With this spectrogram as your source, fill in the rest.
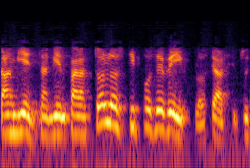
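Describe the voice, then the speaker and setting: A man speaks with a Portuguese accent. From Brazil, São Paulo. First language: Portuguese (speaking Spanish). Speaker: business manager. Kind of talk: interview.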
